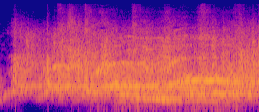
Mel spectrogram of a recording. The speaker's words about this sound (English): Clap their hands for this worship team.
